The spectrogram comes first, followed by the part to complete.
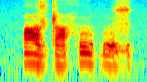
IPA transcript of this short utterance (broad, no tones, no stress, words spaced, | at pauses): ɑzʈɑ huɓuz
